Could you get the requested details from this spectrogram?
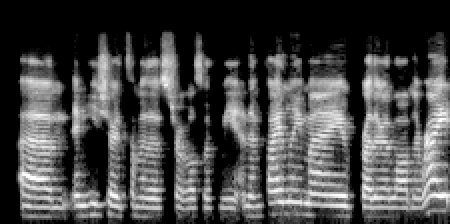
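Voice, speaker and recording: In an American accent, a woman talks at a medium pitch with ordinary pitch variation in a plain, everyday voice. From United States. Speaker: career coach and college instructor. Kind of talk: talk to university students.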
